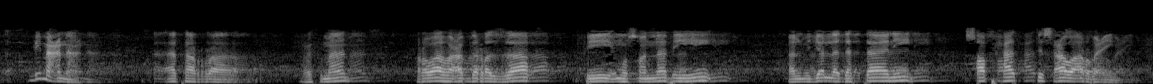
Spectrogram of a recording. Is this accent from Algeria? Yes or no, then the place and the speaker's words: no; Yemen; now in Saudi Arabia; أنا جئت من اليمن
